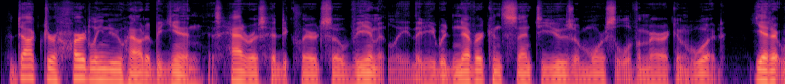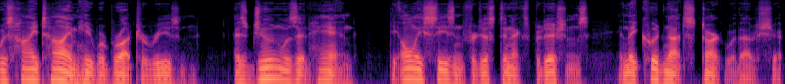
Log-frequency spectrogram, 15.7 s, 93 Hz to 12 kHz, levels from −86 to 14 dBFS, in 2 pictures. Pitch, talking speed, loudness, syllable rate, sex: 85 Hz, 205 wpm, -19 LUFS, 5.6 syllables/s, male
